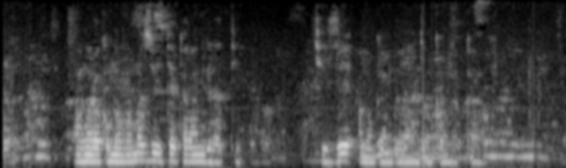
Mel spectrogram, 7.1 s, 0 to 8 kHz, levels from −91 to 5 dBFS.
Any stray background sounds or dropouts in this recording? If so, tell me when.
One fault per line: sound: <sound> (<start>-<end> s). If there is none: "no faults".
no faults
